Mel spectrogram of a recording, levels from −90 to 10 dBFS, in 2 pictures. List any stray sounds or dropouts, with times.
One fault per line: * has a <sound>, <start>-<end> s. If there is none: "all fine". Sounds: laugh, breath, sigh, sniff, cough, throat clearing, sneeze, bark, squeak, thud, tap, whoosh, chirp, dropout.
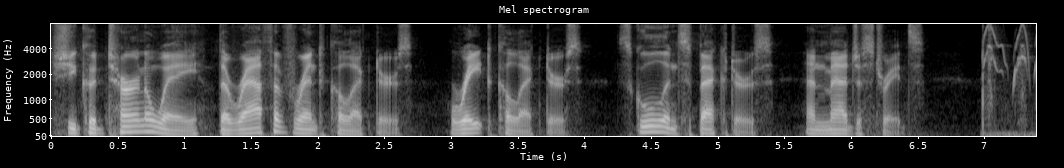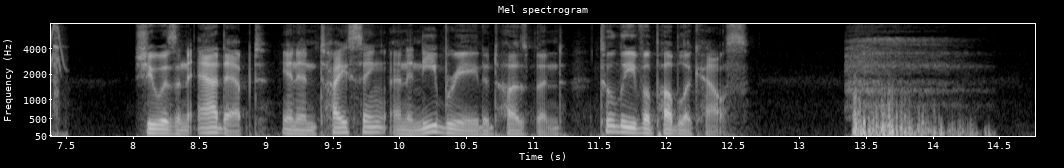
* has a squeak, 7.0-7.5 s
* has a sigh, 13.3-14.5 s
